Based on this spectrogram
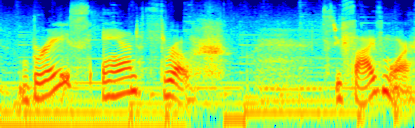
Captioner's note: exhales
